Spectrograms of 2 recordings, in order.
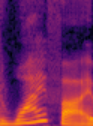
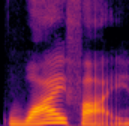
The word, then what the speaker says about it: Wi-Fi: And Wi-Fi, by the way, is pronounced Wi-Fi, not Wi-Fi.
